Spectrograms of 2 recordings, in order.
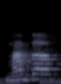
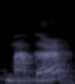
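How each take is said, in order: First: The final R sound is dropped. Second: The final R sound is clearly pronounced. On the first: The speaker calls it wrong. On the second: The speaker calls it right.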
